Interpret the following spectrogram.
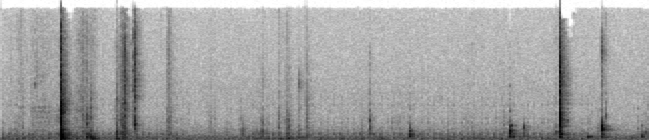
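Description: Hands handling a plastic bottle with a screw cap: scattered sharp clicks and taps of the plastic against a quiet background, the loudest about half a second in and again near the end.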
